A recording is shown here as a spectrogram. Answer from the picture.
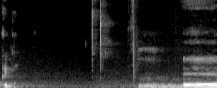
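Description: Mouse clicks: two or three short, sharp clicks, one close pair about a second in and one more a moment later, in otherwise dead silence, as the play button of a video player is pressed. Playback then starts and a man's recorded voice comes in near the end.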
